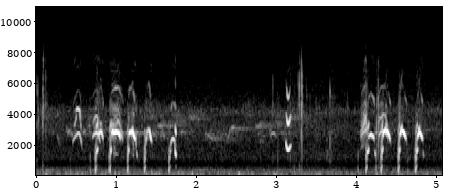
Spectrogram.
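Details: Osprey chicks at a Barlinek forest nest during early breakfast feeding, 25 June 2022: rapid series of high, piping chirps in two bursts of about five notes each, separated by a quieter pause with a single squeak.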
